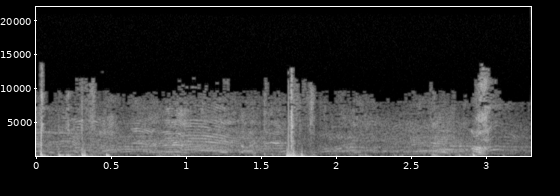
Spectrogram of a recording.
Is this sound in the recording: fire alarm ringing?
no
